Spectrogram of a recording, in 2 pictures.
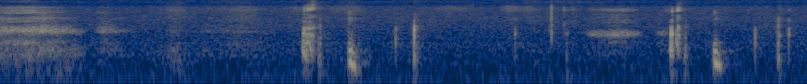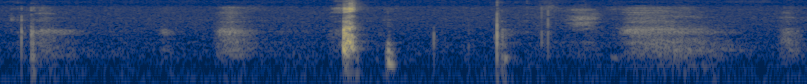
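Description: Short, suppressed bursts with sharp breath catches and soft exhales: several stifled, quiet sneezes.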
